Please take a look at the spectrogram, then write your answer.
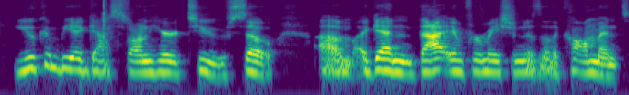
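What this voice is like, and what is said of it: Hoarse, fading voice. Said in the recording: “apparently I'm losing my voice today”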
